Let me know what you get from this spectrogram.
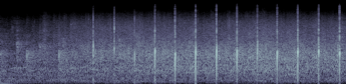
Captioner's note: audience clapping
